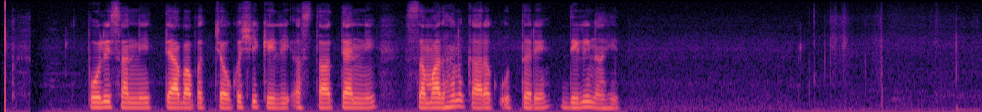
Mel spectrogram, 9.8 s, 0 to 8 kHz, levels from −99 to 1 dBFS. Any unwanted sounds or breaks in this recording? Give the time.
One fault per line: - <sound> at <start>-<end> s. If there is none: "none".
none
